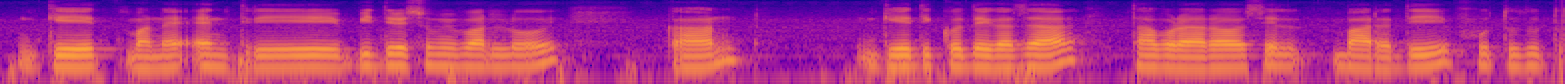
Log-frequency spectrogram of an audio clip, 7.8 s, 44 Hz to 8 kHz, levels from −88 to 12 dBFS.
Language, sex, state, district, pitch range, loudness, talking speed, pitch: Chakma, male, Tripura, Dhalai, 125-135 Hz, -16 LUFS, 130 wpm, 130 Hz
